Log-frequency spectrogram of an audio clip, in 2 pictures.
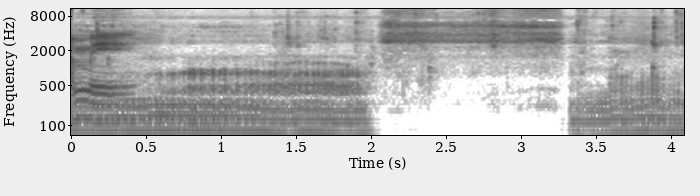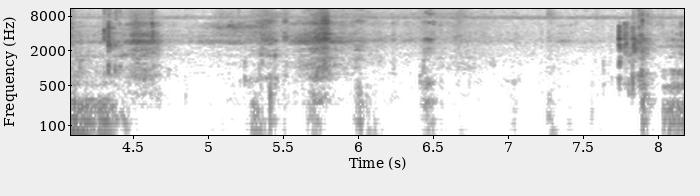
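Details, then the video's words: Boxer Rex, the big brother, growls low and rumbling in two long bursts while enjoying his special treat, irritated by little brother Sammie; a person says "Stop it" and chewing clicks follow. "Little Brother Sammie Irritates Big Brother Rex Enjoying His Special Treat."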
